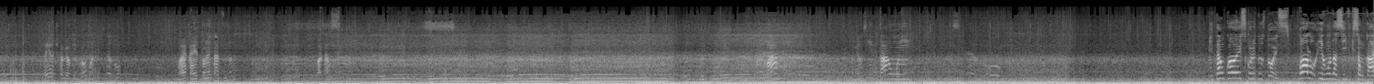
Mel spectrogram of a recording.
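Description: A young man talks nearby over the engine noise.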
